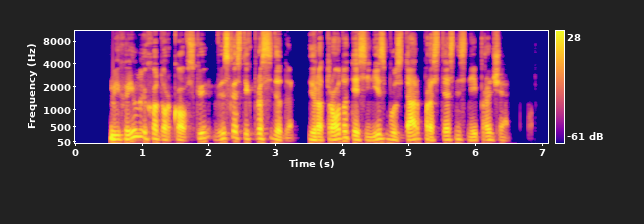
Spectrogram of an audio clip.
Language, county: Lithuanian, Vilnius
